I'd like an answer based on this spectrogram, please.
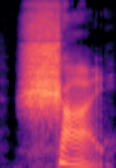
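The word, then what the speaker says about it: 四: The number four is particularly avoided because it is pronounced shi, the same word used for death.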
